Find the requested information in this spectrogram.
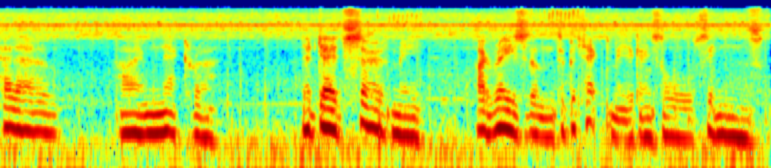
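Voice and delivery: low, slow, measured character voice; Necro. Shown as a demonstration. Streamer showing viewers his game character's voice, low slow necromancer. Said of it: "when I do Necro's voice, it's like".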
